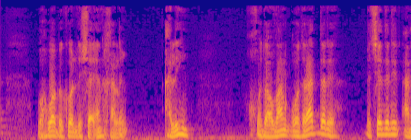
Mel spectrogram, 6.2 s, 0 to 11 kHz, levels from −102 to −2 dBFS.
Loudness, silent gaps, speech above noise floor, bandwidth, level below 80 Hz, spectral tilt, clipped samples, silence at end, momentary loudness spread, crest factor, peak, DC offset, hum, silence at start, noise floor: -23 LUFS; none; 28 dB; 9.8 kHz; -44 dBFS; -7 dB/octave; under 0.1%; 0 s; 15 LU; 16 dB; -8 dBFS; under 0.1%; none; 0 s; -50 dBFS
